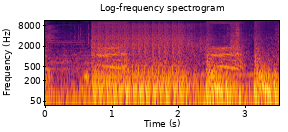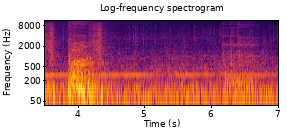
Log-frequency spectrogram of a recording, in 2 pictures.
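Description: Gunshots fired at loose bricks in the video game DWELL, a few loud blasts in close succession with ringing, metallic tails over a constant droning hum, then the din settles into a steady background.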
